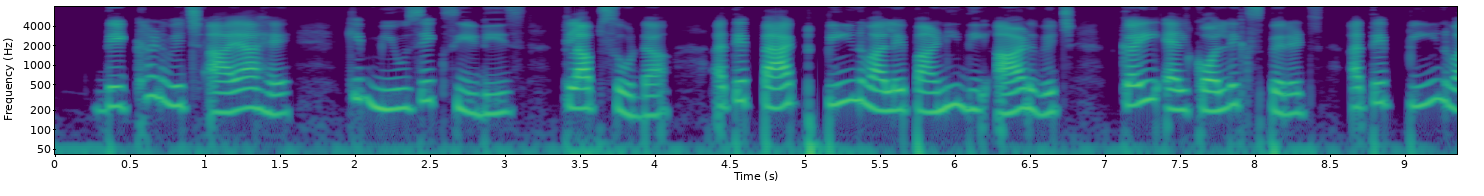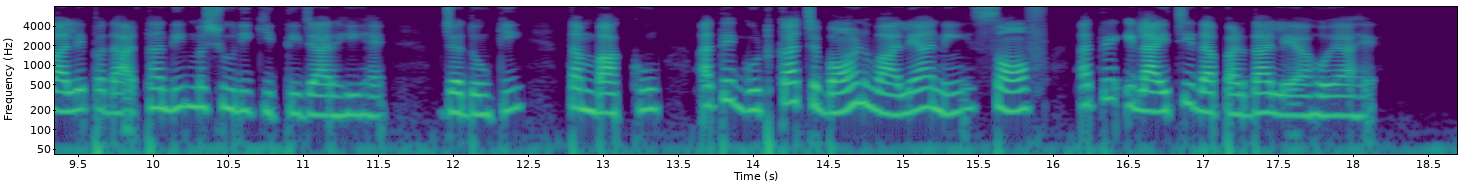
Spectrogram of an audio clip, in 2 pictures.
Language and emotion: Punjabi, neutral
